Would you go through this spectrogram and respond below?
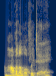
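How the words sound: The pitch goes up at the end. "we go up at the end"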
